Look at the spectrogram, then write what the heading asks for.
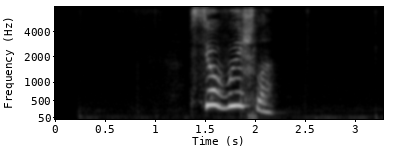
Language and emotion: Russian, positive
